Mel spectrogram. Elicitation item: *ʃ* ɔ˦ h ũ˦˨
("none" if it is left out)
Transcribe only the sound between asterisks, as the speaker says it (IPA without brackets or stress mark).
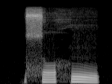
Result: s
